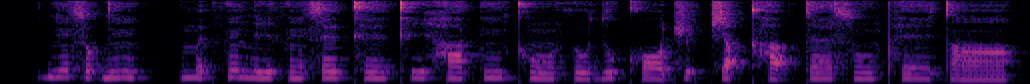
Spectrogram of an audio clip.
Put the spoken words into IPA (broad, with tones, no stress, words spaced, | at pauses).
ɡĩ˦˨sʰʊ˦ʔdĩ˦˨ | mɪ˦ʔ θĩ˦˨ni˨θĩ˨ sʰe˦˨ɪ̯kʰe˦ɪ̯kʰi˦hä˦ kĩ˦ kʰũ˨θu˨ du˦˨kʰɔ˨t͡ɕʊ˦ʔ t͡ɕä˦ʔ kʰä˦ʔ tɛ˦sũ˦pʰe˦ɪ̯ tã˨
